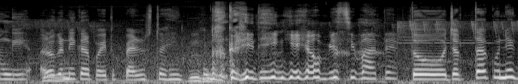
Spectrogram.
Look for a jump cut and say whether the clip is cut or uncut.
cut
